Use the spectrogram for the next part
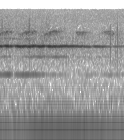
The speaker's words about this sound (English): Well, that there's either a real wolf out there, or else that's Nasha.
